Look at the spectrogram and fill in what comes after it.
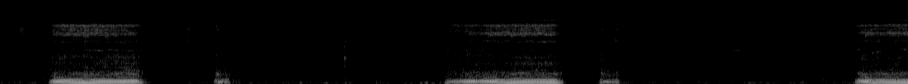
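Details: Loud, low, rattling snores, about 15 a minute and each roughly a second long, with quieter snuffles between them: ordinary snoring.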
